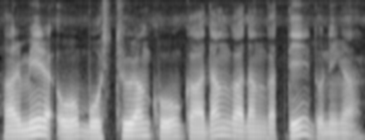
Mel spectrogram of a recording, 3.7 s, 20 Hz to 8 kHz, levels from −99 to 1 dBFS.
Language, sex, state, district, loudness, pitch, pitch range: Garo, male, Meghalaya, South Garo Hills, -16 LUFS, 115 Hz, 105-130 Hz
